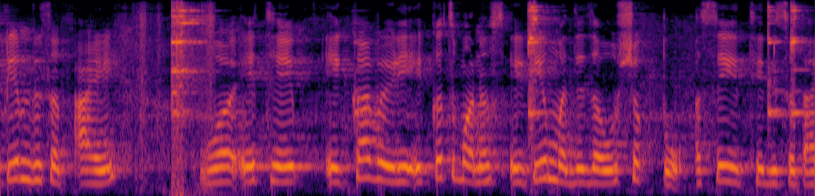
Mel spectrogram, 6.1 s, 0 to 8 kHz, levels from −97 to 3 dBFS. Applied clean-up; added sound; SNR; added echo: none; Chink, clink; 8 dB; none.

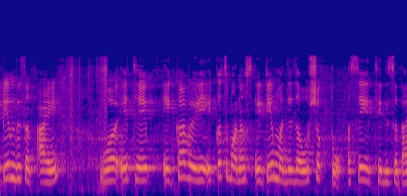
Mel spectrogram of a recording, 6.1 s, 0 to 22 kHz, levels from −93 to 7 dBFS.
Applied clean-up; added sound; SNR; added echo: none; none; none; none.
